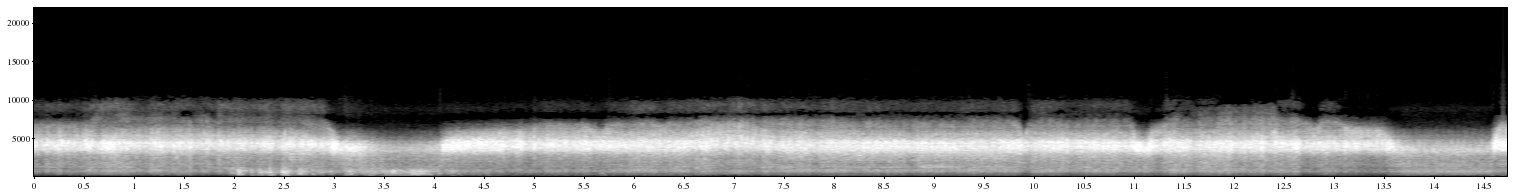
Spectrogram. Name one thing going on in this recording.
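A buggy engine drones as the vehicle drives over grass and road.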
